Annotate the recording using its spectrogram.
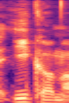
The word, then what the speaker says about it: ICOM: Ich habe mich nämlich immer schon gefragt, wie spricht man das Ganze eigentlich aus? Icom oder Ecom? Und du scheinst es ja Ecom auszusprechen. Sehr gut.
